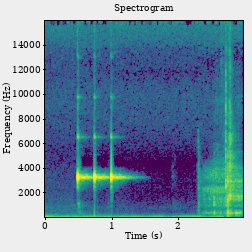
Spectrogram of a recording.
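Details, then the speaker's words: Smoke alarm woken at 3 a.m.: three quick high-pitched chirps about a quarter second apart, then quiet; the code on the back of the alarm says the unit is defective. It has a 10-year warranty. "And the 3 quick chirps that we're hearing mean that the unit's defective."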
